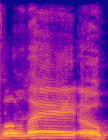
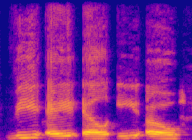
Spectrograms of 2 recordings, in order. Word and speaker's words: Valeo: And I want to make sure that people see that Valeo is spelled Valeo, because I hear the A and it's like, oh, Valeo, but no, it's actually Valeo, and that means to be well.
